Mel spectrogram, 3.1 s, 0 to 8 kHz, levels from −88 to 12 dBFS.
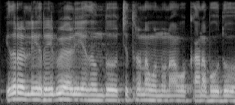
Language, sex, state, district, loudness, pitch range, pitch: Kannada, male, Karnataka, Koppal, -13 LUFS, 140-160 Hz, 150 Hz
